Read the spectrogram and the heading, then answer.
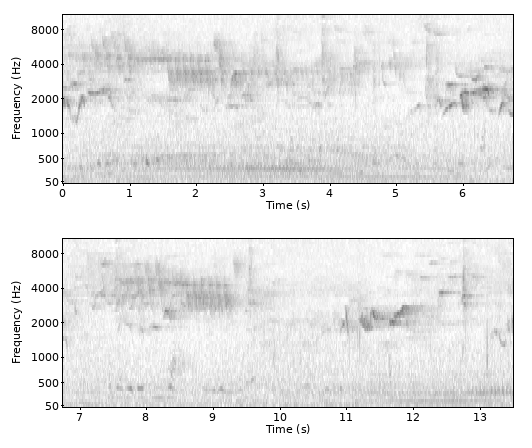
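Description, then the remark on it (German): A dense chorus of many birds singing and chirping at once in harmony, overlapping calls with no alarm calls, over a steady background hum; no one speaks. “Das ist jetzt Harmoniestimmung, was wir hören. Wir hören viele Vögel, die singen.”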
